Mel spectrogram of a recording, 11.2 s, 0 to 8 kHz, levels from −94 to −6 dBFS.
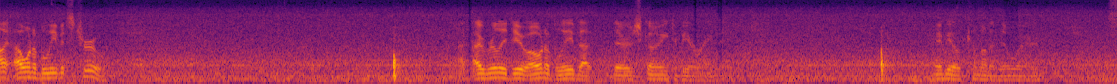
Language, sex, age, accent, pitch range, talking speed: English, male, 20-39, American, 110-135 Hz, 155 wpm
